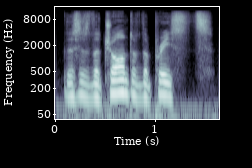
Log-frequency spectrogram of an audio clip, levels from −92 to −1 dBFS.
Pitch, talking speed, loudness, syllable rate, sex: 120 Hz, 255 wpm, -17 LUFS, 4.8 syllables/s, male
